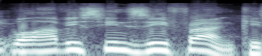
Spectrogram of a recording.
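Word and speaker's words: ZeFrank: Yeah, but people say like Day Z and it's Day Z, and it pisses me off. No, Z. Z. Z-E-E. That's what it's spelled. Z Frank.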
